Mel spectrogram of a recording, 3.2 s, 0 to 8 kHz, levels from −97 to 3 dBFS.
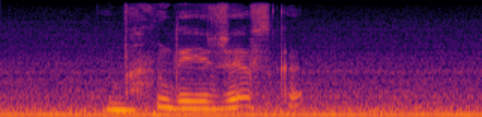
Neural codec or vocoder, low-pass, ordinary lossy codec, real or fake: none; 7.2 kHz; none; real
